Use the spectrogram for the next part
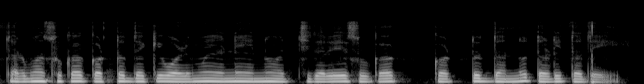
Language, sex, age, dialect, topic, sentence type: Kannada, male, 36-40, Coastal/Dakshin, agriculture, statement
